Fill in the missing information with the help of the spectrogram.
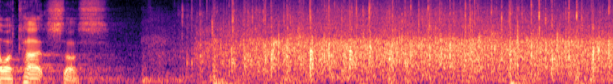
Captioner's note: applause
